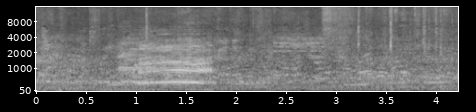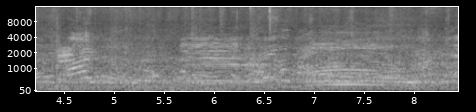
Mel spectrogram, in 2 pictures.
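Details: Sahiwal cattle at Ambari cattle market in Parbatipur, Dinajpur, Bangladesh, where bull calves are sold on Mondays and Fridays. A short, tonal moo rises out of a busy crowd near the start, with shouted prices and chatter throughout.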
